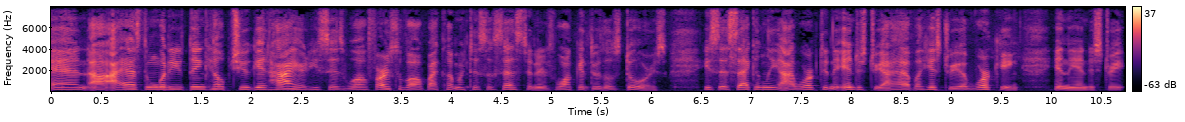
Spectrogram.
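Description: Speaking very fast with ordinary pitch variation, a woman with a fairly low voice is heard on a very clean recording with a silent background. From US West Coast, San Francisco Bay Area; born in Tennessee. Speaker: job training program manager. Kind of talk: interview. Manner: halting, many fillers.

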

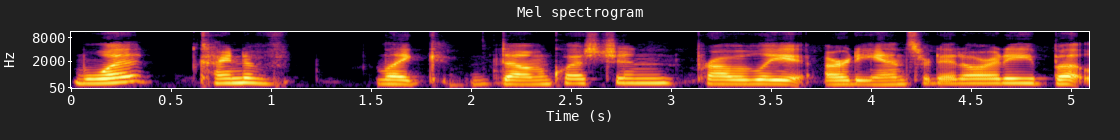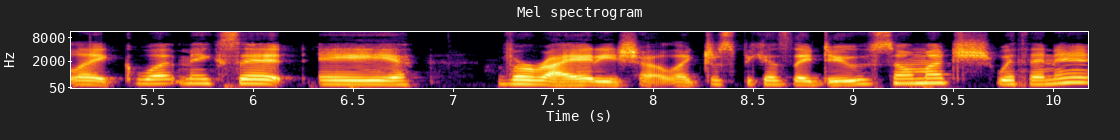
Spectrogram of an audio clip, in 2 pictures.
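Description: A woman speaks at a moderate pace and medium pitch, with ordinary pitch variation and a plain, everyday voice. The recording is very clean, with a silent background. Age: 20s. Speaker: podcast co-host. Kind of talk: casual chat.

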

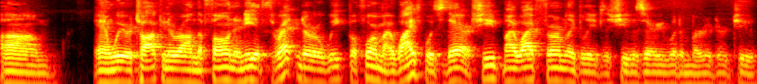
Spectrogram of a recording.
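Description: A man with an American accent talks at a very fast pace in a fairly low pitch. His pitch variation is ordinary, and the background is quiet. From US West Coast. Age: 60s. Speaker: pastor. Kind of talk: casual chat. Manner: halting.

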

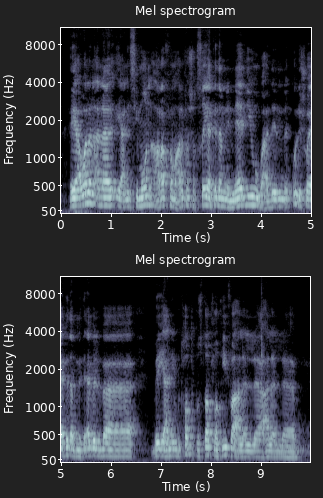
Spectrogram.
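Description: Noticeable background noise and audible room echo surround a man's voice. He talks at a moderate pace, his medium pitch showing ordinary variation. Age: 40s. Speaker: podcast co-host. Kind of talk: casual chat.

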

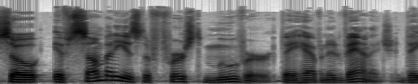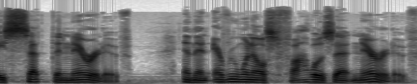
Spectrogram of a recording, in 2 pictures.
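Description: An animated man's voice, fairly low in pitch with ordinary variation, at a moderate pace in a very clean recording with a silent background. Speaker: crisis communications consultant, former reporter. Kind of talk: interview. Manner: animated, talks with hands.

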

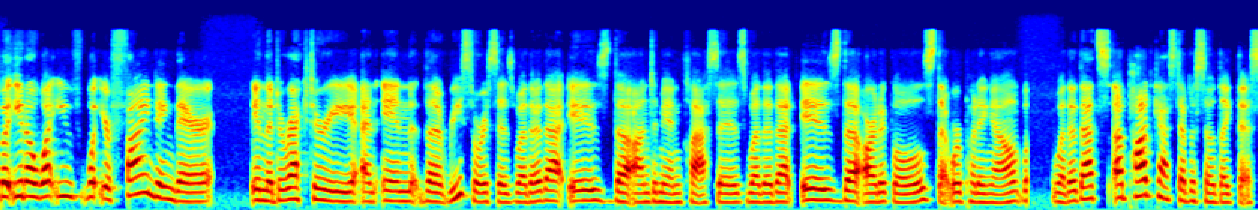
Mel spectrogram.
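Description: A woman's animated, medium-pitched voice with an American accent and lively intonation. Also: moderate pace. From US Midwest (Illinois). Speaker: podcast host. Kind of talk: casual chat with podcast intro. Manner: animated, laughs often.

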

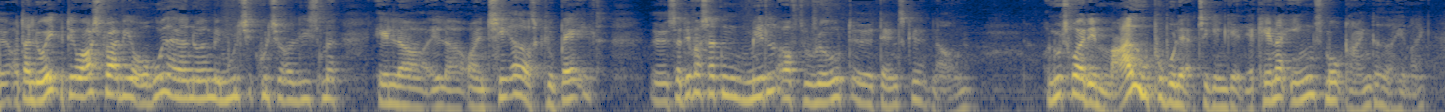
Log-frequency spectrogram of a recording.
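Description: This man's voice sits high in pitch, moving at a moderate pace with lively intonation. His loudness swings widely. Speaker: lifestyle expert. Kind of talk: interview. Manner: hesitant with many fillers.

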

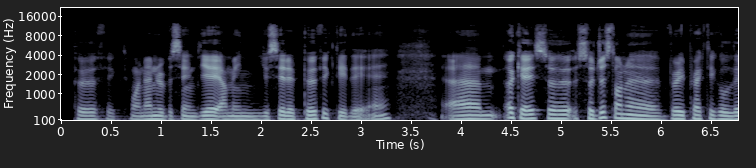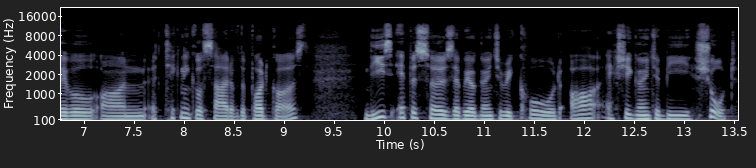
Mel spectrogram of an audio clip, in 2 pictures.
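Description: A man with a South African accent, medium pitch and ordinary pitch variation, at a moderate pace over a quiet background. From South Africa, Port Elizabeth. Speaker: podcast host, freelance web developer. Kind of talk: casual chat, intro episode. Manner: hesitant, filler words.

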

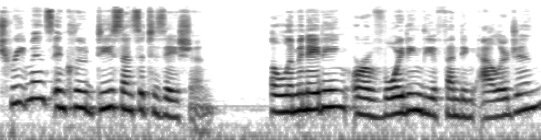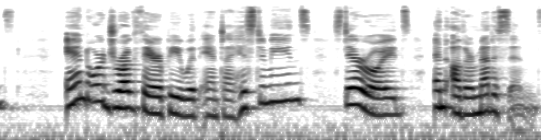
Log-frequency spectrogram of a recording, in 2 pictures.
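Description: A woman's fairly high voice at a moderate pace, full of very wide pitch swings. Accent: American. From US South, Georgia. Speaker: podcast host, acupuncturist. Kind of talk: educational monologue. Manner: animated.

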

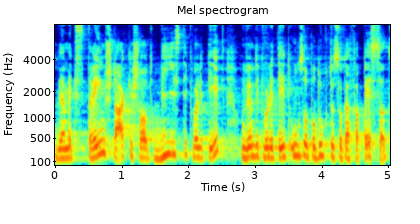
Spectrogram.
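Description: His voice is high, with ordinary pitch variation. The man speaks fairly quickly. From Austria, Mödling near Vienna. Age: 30s. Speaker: e-commerce entrepreneur. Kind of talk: interview.

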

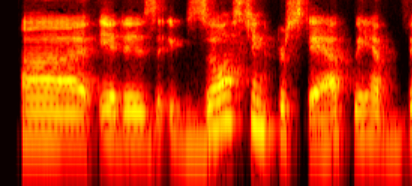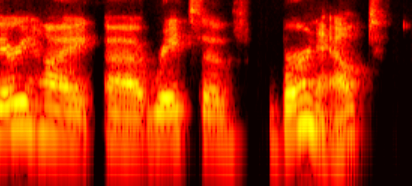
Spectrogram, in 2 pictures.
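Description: A woman with a normal speaking voice talks at a fairly slow pace. Her pitch is medium and her intonation lively. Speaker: author and nonprofit expert. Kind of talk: interview.

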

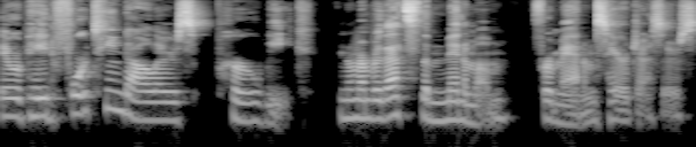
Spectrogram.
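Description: At a moderate pace, a woman speaks with a fairly low pitch and hardly any pauses. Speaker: podcast host. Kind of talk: casual history podcast chat, partly scripted narration. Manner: animated, casual, does funny accents.

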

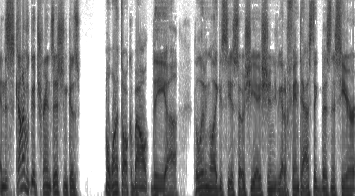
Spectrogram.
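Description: In a very clean recording with a silent background, a man speaks fairly quickly in a normal speaking voice, fairly low in pitch, with fairly even intonation. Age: 30s. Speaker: podcast host. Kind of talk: interview.

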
